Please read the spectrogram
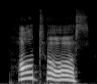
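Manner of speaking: high-pitched, indignant name-call; high voice of protest. A narrator's reading. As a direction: pull a friend up by name. Aramis starts an angry retort.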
